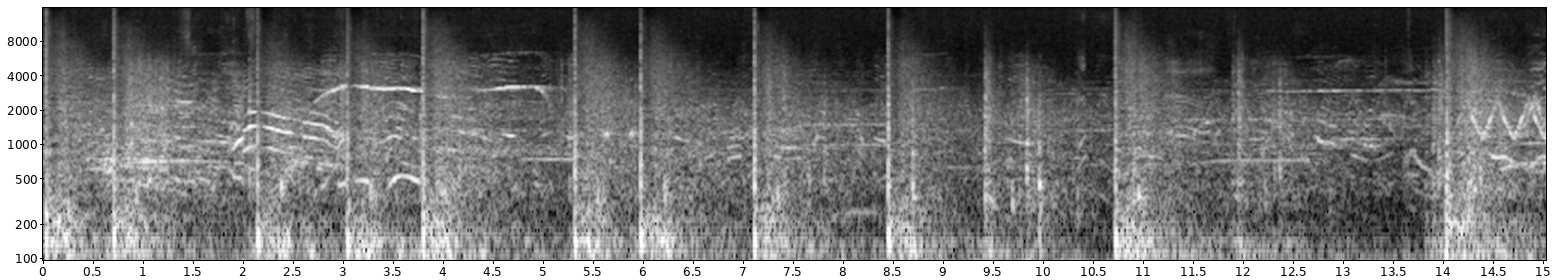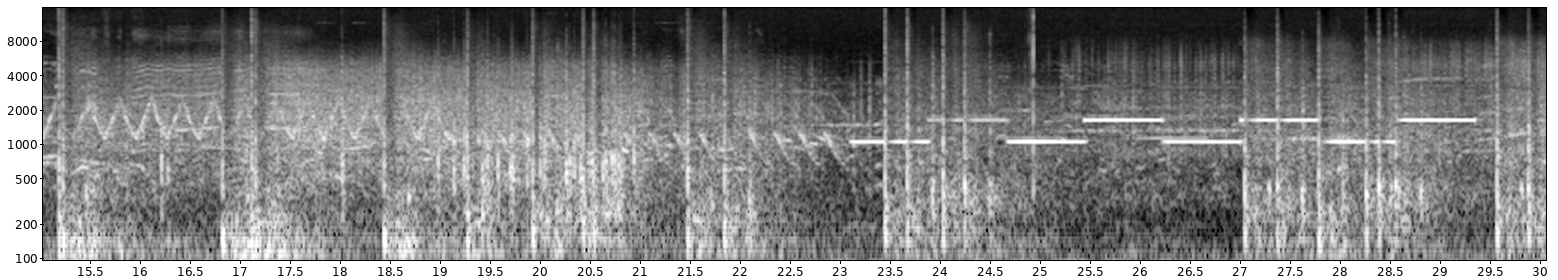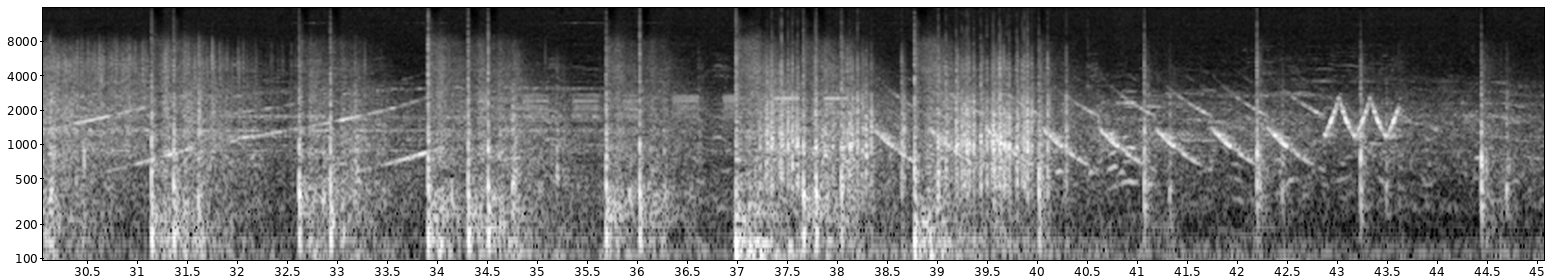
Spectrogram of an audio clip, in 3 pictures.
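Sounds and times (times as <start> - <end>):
rising firework whistles: 0.0 - 7.6, 8.3 - 45.0
fireworks bangs and crackling: 0.0 - 45.0
car alarm two-tone warble: 12.2 - 29.5, 32.8 - 43.8.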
